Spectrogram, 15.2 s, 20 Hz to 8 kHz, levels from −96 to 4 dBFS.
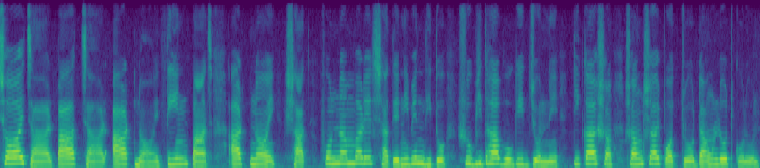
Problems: none marked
